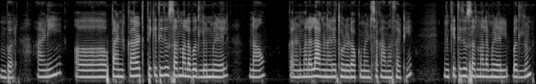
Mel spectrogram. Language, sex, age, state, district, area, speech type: Marathi, female, 18-30, Maharashtra, Satara, urban, spontaneous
